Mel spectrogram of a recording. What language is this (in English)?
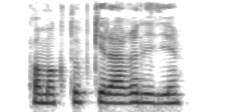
Pashto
